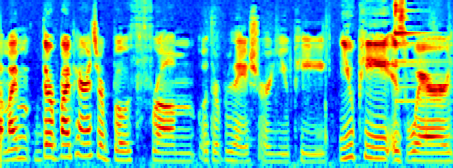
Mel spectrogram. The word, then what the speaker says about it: Uttar Pradesh: try to pronounce it. Say it one more time. Uttar Pradesh. Uttar Pradesh.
